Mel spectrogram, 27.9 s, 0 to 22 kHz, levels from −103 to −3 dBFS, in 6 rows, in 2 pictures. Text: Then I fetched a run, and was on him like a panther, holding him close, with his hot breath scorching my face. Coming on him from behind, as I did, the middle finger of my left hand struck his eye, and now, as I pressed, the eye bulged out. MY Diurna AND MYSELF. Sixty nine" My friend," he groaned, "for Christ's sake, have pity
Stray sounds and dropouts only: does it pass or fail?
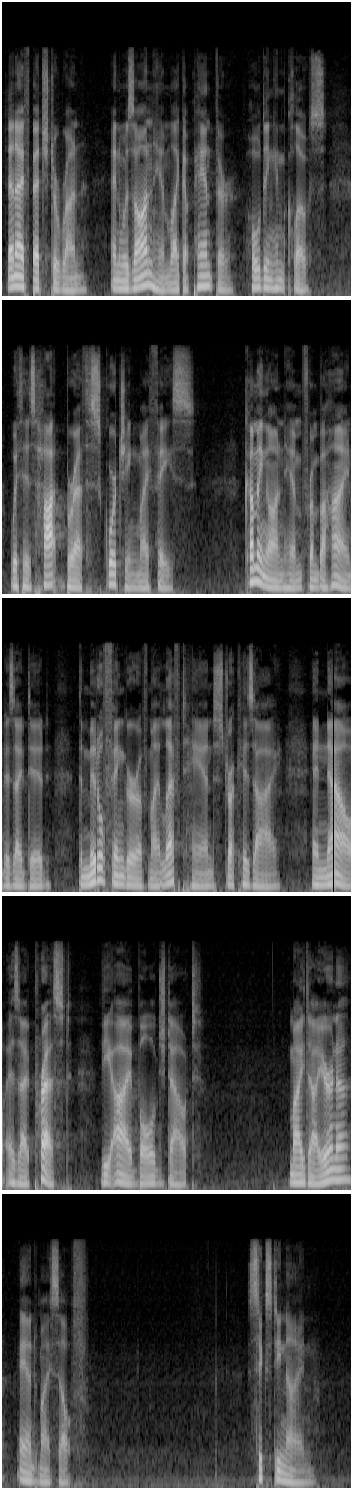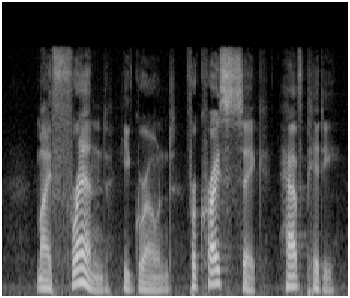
fail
